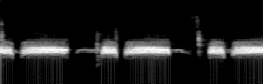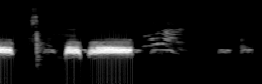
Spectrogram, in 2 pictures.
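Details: Captive decoy spotted dove cooing in the thúc gù style of repeated phrases: low, mellow, wavering short notes alternating with drawn-out level coos, four phrases in quick succession, a few sharp clicks and a faint chirping trail.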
